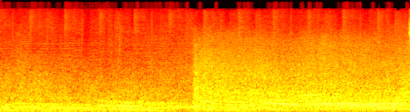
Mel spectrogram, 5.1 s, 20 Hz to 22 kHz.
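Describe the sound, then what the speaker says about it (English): A 1964 Shelby Cobra 427 racing car engine in a racing video game drones steadily and loudly throughout, its tone rising slightly after a shift midway, with no talk over it. "Nuts is driving a 1964 Shelby Cobra 427, same as many others in this race."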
